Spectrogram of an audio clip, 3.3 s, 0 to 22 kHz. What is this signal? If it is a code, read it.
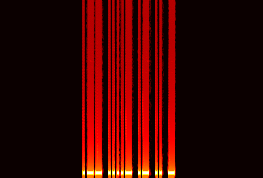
Morse code, heard as a keyed tone, about 39 wpm, 700 Hz. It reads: W4AIT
